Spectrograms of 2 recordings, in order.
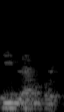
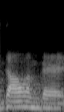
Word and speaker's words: d'Alembert: Used to call it D-Lambert principle. Oh, it's D'Alembert, yeah. If you speak French, which I don't, but that's how you pronounce it, ish.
